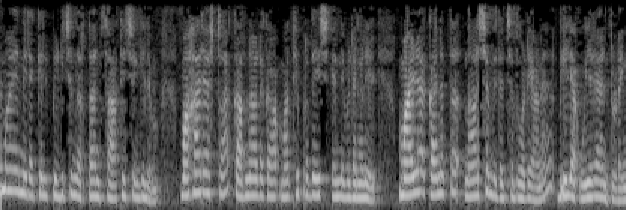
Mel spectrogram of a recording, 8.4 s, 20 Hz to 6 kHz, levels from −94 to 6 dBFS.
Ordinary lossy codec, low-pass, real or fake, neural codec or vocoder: Opus, 64 kbps; 5.4 kHz; real; none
